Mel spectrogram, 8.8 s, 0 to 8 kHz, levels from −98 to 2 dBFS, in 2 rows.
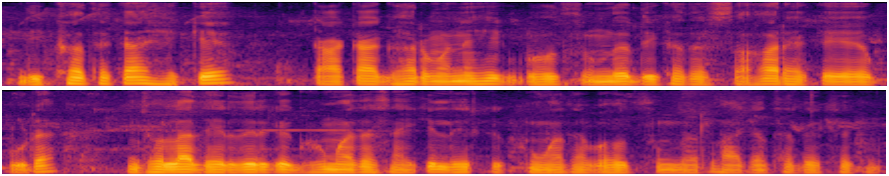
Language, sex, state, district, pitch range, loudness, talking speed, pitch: Chhattisgarhi, male, Chhattisgarh, Jashpur, 85-95 Hz, -20 LUFS, 245 wpm, 90 Hz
